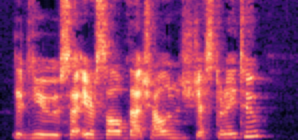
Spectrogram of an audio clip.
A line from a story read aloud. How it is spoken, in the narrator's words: Kane grumbled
